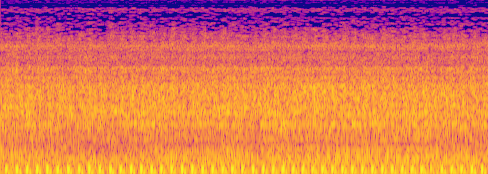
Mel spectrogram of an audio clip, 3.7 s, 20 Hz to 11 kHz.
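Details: GY6 scooter after a one-week sit, idling normally after carburetor work to cure slow dying-out: even, steady single-cylinder putter with no hunting, surging or dying out.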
